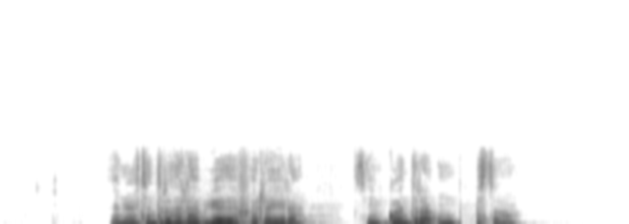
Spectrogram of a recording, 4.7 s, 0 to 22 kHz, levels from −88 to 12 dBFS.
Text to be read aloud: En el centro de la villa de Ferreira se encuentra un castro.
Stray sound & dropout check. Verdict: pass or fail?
fail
